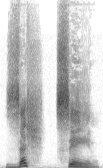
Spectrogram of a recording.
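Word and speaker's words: sechzehn: numbers are pronounced 16 16 is pronounced as zesane Just now I told you the number plus sane that's how we give the combination but did you find that there is a spelling change over here what is the spelling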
